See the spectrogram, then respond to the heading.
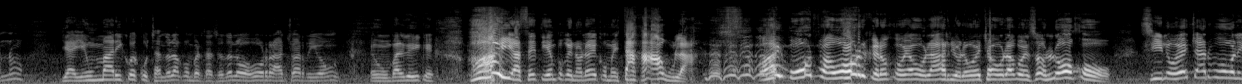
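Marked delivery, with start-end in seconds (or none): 4.7-12.4 loud, high, swishy camp voice. Acted.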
